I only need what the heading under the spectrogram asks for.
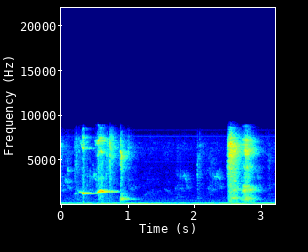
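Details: Congo African grey parrot talking indoors, a female pet whose phrases include "I love you" and "step up": a clear whistled note, then raspy, speech-like syllables and a louder, broad, breathy phrase near the end.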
